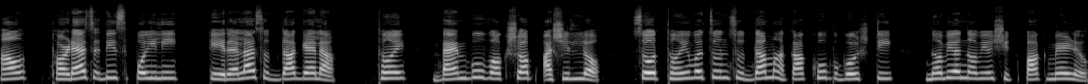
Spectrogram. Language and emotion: Goan Konkani, neutral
